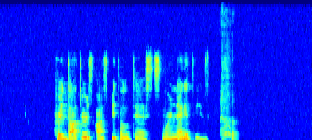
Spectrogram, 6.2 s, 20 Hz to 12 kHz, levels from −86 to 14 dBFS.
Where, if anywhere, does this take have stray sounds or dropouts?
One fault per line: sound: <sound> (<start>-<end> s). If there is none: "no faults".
sound: cough (4.4-4.8 s)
